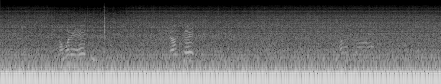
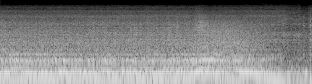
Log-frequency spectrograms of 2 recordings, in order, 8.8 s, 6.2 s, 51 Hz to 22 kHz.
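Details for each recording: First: 1970 Ford F-250 V8, field-find truck sitting untouched, first start attempt after battery trouble: steady, even low rumble at idle with no knocks or misses, running smoothly on its own. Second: 1970 Ford F-250 field-find first start with an electric fuel pump and timing unchecked: a loud, lumpy idle that surges and stumbles. Carburetor rebuild suspected. Rough running from carburetor fault.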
